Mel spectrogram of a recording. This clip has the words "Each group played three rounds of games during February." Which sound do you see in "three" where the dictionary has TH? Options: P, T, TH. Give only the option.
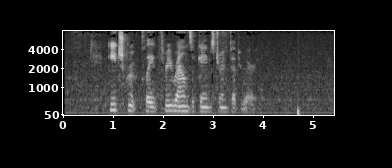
TH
